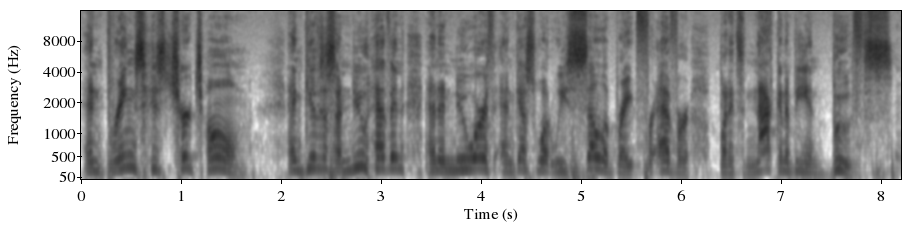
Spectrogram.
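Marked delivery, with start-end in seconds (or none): 0.0-6.1 high, loud preaching build to earth; rising preacher's cry; full-force preaching. Acted. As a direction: proclaim it like good news at the peak.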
